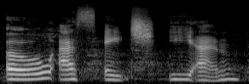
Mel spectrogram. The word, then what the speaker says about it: ōSHən: ōSHEN is OSHEN.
